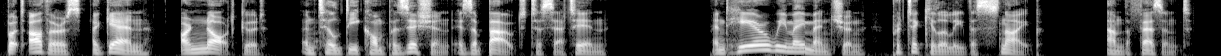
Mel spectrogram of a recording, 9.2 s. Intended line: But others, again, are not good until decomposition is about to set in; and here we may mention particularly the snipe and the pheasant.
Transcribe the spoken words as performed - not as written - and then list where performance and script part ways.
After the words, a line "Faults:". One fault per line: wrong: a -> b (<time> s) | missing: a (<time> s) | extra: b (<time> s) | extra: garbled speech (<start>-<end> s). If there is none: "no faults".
But others, again, are not good until decomposition is about to set in; and here we may mention particularly the snipe and the pheasant.
Faults:
no faults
